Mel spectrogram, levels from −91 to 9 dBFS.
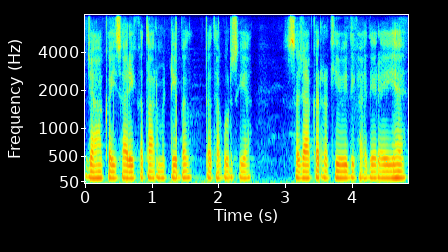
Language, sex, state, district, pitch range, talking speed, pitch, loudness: Hindi, male, Uttar Pradesh, Lucknow, 115-120 Hz, 185 wpm, 115 Hz, -18 LUFS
